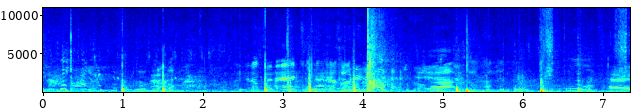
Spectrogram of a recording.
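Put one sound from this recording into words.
A cricket bat strikes a ball with a sharp crack.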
